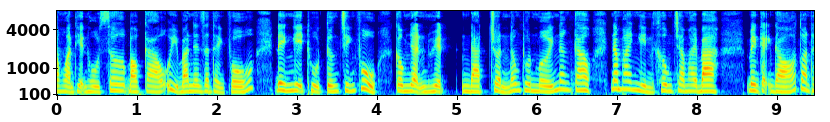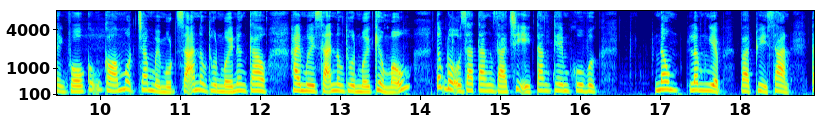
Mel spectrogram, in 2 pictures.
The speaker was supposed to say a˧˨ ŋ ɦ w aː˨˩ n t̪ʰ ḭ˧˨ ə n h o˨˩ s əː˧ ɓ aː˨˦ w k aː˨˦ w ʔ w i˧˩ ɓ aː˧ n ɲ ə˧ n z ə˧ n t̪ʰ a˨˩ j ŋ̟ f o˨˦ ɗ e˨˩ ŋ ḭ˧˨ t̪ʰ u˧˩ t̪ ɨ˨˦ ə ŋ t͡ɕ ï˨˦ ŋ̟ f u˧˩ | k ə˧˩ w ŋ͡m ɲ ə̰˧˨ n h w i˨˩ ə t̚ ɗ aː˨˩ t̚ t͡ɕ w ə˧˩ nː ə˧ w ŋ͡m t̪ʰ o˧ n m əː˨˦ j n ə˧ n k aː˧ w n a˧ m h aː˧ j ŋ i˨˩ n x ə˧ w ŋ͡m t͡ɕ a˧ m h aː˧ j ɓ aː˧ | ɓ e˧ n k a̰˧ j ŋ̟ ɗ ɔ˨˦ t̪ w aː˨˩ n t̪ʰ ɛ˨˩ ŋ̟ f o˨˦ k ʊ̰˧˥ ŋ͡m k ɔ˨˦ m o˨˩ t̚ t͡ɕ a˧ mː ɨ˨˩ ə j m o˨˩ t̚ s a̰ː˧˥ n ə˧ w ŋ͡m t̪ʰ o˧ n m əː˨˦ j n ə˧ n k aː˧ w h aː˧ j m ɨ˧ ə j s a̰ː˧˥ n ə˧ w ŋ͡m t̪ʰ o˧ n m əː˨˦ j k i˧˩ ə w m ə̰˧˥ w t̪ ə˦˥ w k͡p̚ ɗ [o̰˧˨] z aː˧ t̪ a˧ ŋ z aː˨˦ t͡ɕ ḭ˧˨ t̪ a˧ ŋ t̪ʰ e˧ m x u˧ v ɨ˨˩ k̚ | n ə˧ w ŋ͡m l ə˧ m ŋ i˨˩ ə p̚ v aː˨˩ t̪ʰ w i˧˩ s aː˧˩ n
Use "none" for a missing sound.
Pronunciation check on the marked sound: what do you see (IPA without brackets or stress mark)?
o̰˧˨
